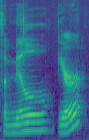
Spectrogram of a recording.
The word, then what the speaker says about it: familiar: stressed on this I sound, familiar. So it is really an ear, but we just do it more like a y, familiar. So thinking of that as the y sound. So I would rewrite that as familiar.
